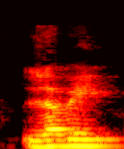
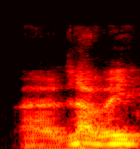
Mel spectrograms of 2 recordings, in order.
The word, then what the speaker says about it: Lowie: Um, Lowie is pronounced like Zoe because it stands for low impact on the environment.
